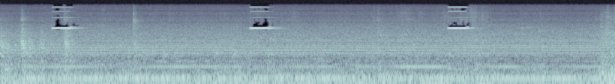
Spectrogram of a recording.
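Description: US Elevator hydraulic elevator travelling up, heard inside the cab: a steady low hum from the car's ride and its pump motor running. Three short high beeps sound about three seconds apart.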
